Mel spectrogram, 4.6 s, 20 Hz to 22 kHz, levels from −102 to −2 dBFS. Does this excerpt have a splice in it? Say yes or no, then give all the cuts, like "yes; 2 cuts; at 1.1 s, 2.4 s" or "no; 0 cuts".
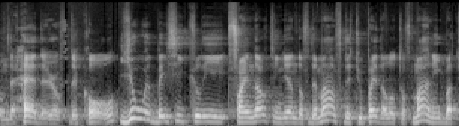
yes; 2 cuts; at 1.2 s, 2.2 s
